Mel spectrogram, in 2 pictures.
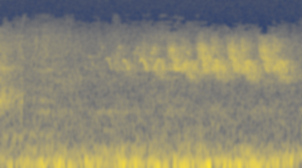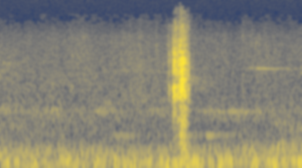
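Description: Faint bird song: a quick trill of high notes, falling slightly in pitch, lasting about two seconds. A brief hiss of noise follows near the end.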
